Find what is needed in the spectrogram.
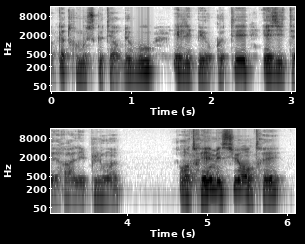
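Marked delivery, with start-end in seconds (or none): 4.6-6.0 raised, louder invitation; hearty cry, pitched up; calling out. A narrator's reading. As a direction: call the guards in. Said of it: "cria D'Artagnan".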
